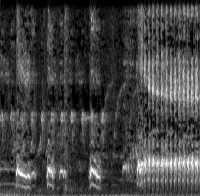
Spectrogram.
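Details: Sumatran laughingthrush (Garrulax bicolor) singing: slurred, descending whistled phrases about once a second, then a fast rattling, chattering burst at the end.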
